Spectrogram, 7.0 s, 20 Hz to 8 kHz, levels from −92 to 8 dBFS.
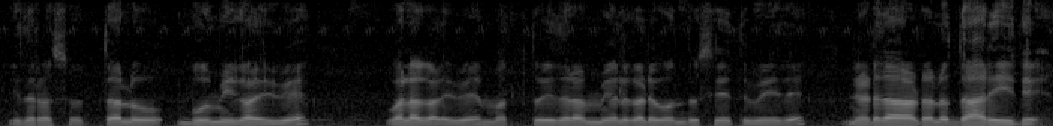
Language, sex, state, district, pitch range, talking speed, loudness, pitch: Kannada, male, Karnataka, Raichur, 130-145 Hz, 130 wpm, -50 LUFS, 140 Hz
